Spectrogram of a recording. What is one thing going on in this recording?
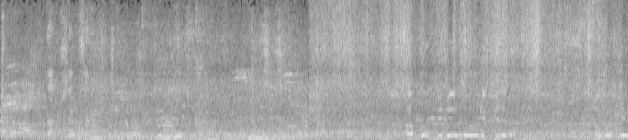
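A crowd chatters in a busy market, outdoors.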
